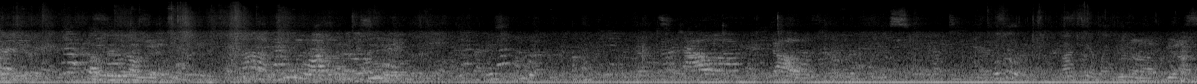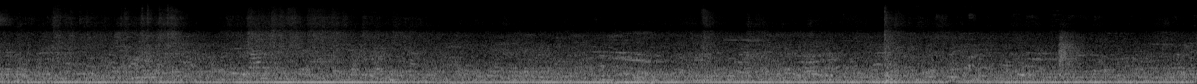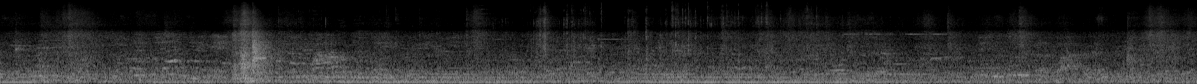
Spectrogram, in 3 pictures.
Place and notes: Rome, Marceto di Testacio - market at closing time
walking around a market. most stalls already closed. just a few grocers offering their products.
